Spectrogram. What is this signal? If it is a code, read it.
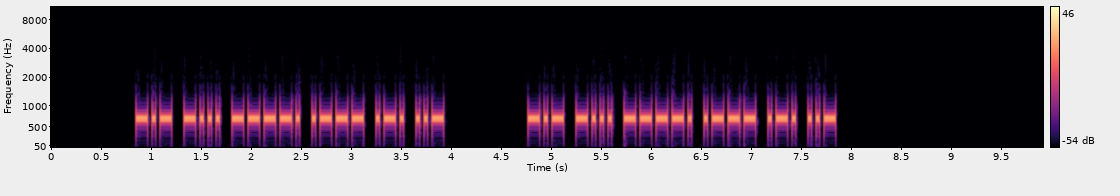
Morse code, heard as a keyed tone, about 30 wpm, 700 Hz. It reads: KB9JRU KB9JRU
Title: USA Call Signs - 6 Characters - Repeated 2x - 30wpm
